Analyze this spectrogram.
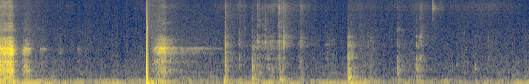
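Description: A conure moving about inside a cardboard cereal box: a loud rustle at the start and a sharp tap about two seconds in, then faint scratching and rustling of the cardboard.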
